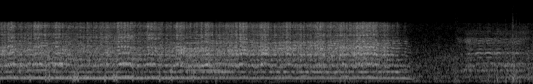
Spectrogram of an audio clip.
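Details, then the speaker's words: Polytron showcase refrigerator icing up, top section: loud rasping squeal with a steady tone and rapid chatter, about four pulses a second, then cuts out; the evaporator fan is the cause. "Kemudian bisa dilihat yang bunyi ini kipas atau yang lainnya, tetapi ini yang berpotensi bunyi hanya kipas. Jadi ini sudah pasti kipas."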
